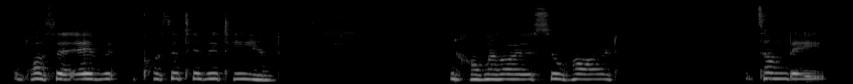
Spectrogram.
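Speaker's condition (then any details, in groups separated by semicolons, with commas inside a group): Motor neurone disease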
